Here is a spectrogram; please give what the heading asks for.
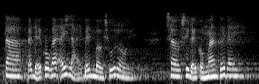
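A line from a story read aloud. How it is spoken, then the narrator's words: Smiling. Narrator (Vietnamese): Người sư huynh mỉm cười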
